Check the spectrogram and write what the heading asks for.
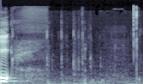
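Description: Faint typing on a computer keyboard: a scatter of soft key clicks as a word is typed.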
